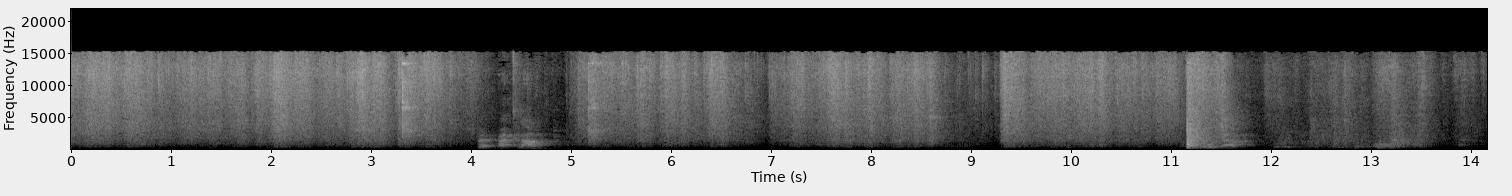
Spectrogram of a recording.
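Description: Plastic bag crinkling and rustling as kit items are handled and pulled out of it, with a sharp knock about eleven seconds in.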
